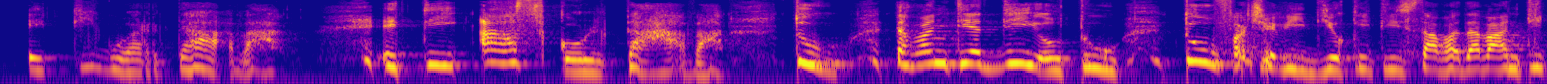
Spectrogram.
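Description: Wistful man remembering first love, higher-pitched. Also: husky. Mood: fervent. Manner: fragmented, repetitive, poetic phrasing. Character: man recalling his first teenage love for another boy. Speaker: actress performing a radio drama monologue. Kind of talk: dramatic radio theatre monologue.

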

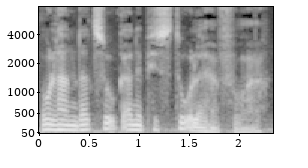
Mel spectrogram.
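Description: Low, gravelly male crime narrator. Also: big pitch swings, moderate pace, a little hiss or hum. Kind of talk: literary scripted narration of a radio crime drama.

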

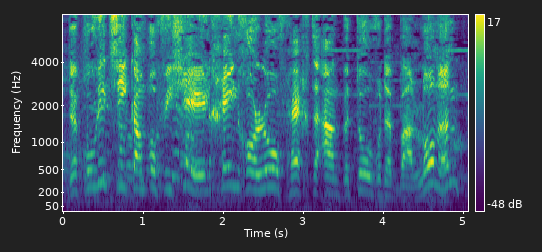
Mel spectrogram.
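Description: An actor playing a pompous, formal police commissioner who repeats himself, in a children's radio play. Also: male voice, high-pitched, animated, a little slow. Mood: officious. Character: fussy, self-important police commissioner. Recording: music and crowd behind voice.

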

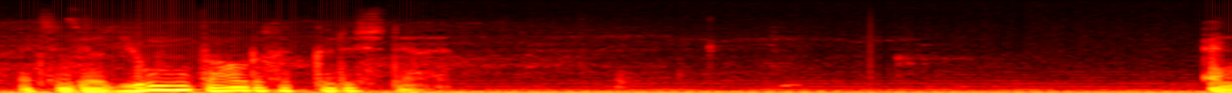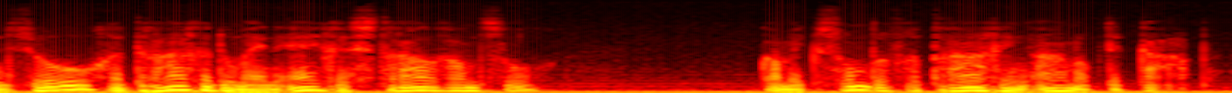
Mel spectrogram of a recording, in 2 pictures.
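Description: A man's voice: on the low side, breathy edge, full character voice. An actor playing a dreamy, solemn space wanderer who narrates his tale in a poetic, declamatory radio play manner. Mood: lyrical, yearning. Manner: poetic, declamatory, dramatic, with hushed phrase endings. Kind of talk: scripted radio play monologue. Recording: tinny narrow-band radio recording with music.

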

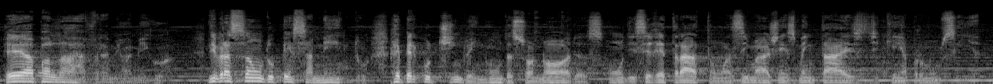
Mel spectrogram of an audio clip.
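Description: An actor playing a benevolent, wise spirit mentor in a radio drama, explaining solemnly and patiently. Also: male voice, deep voice, animated, gravelly. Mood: solemn, instructive. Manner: solemn, didactic, measured explaining. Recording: long cavernous reverb, loud music underneath. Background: music.

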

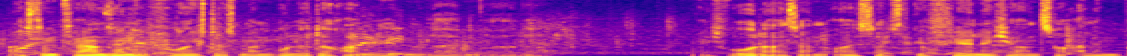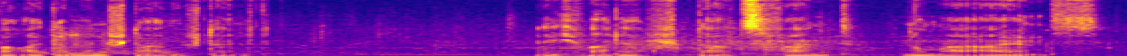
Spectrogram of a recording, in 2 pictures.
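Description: Very deep, gravelly gangster. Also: male voice, normal speed, noisy background. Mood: grim. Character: hardened male gangster recounting his crimes, defiant, world-weary. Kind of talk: first-person radio drama narration with acted dialogue.

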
